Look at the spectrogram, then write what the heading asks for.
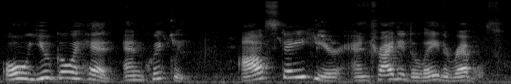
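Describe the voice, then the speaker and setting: A man's voice: sits high, animated, measured pace, slight background noise, poor audio. A woman doing a worried missionary man. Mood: urgent. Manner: urgent, warning. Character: anxious island missionary man.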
